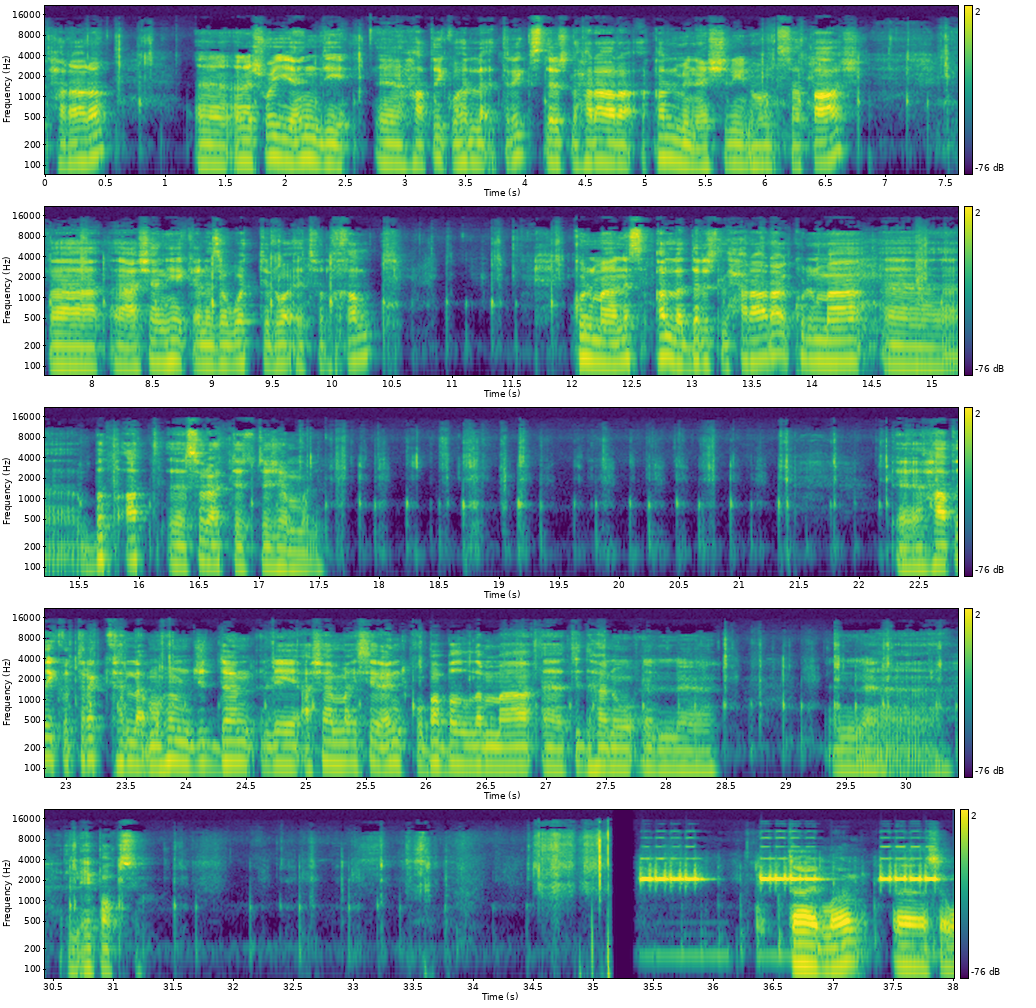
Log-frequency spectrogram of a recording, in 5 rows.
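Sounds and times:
stir stick scraping plastic cup: 0:00.0 - 0:35.2
phone timer alarm tone: 0:35.4 - 0:38.0.

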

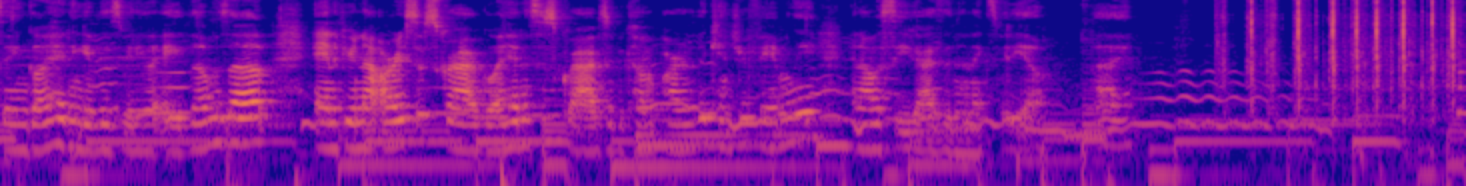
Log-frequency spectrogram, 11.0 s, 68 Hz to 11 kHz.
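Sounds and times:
soft music with held notes: 0:00.0 - 0:11.0
typewriter key clicks: 0:09.2 - 0:11.0.

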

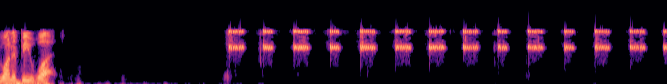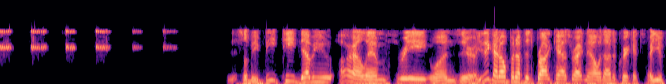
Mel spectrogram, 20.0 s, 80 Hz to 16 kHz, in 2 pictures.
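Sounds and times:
crickets chirping: 0:03.4 - 0:12.7.

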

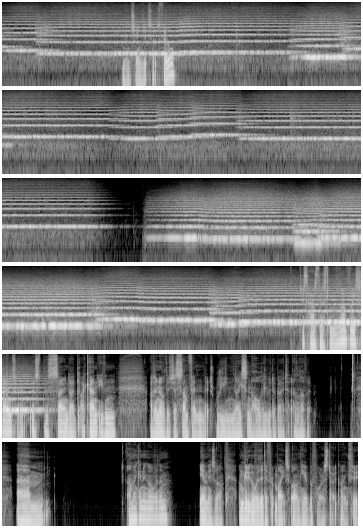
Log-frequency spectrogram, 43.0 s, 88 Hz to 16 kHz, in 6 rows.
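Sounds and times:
violins playing slow legato melody: 0:00.0 - 0:16.5, 0:17.2 - 0:30.0.

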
